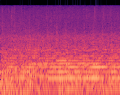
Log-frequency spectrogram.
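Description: Rain patters steadily on glass in a continuous dense hiss of drops, loud and even throughout with no voices.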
